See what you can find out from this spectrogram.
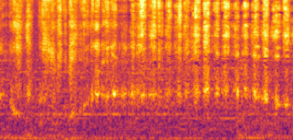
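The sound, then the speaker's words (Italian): Teeth being brushed, Shrek brushing the wolves' teeth, with quick, rhythmic back-and-forth scrubbing strokes, a steady bristly hiss that continues throughout at moderate loudness, with no voices. “Shrek, che è un buon conoscitore dell'igiene dentale, dice: ve li lavo io i denti!”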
